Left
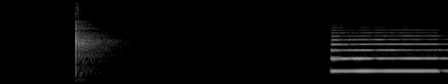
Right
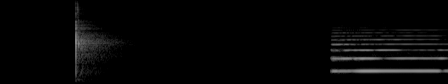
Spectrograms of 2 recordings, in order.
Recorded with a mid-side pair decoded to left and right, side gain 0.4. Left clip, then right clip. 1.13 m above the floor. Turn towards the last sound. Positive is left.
turn(degrees=65)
